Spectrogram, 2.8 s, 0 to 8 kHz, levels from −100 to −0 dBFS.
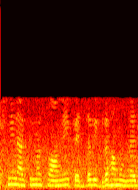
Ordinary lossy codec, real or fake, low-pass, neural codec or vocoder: AAC, 16 kbps; real; 7.2 kHz; none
